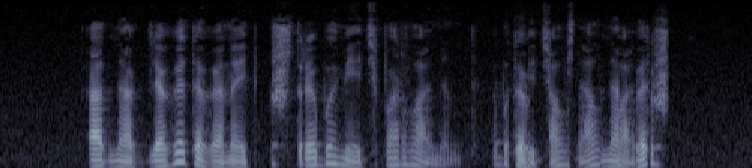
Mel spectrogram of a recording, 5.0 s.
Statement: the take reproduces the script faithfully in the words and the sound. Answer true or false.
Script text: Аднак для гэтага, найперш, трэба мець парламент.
false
